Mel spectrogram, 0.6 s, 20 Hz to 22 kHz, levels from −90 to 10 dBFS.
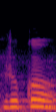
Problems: constant background noise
